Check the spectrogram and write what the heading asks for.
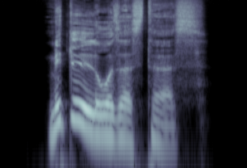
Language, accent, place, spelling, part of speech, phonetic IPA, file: German, Germany, Berlin, mittellosestes, adjective, [ˈmɪtl̩ˌloːzəstəs], De-mittellosestes.ogg
- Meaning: strong/mixed nominative/accusative neuter singular superlative degree of mittellos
